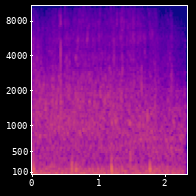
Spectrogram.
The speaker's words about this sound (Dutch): Langs het beekje.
